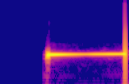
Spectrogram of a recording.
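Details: Low-frequency pure tone.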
